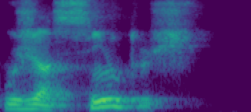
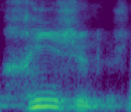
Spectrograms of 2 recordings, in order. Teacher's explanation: tem em si uma sílaba tônica de uma vogal altíssima que é o i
